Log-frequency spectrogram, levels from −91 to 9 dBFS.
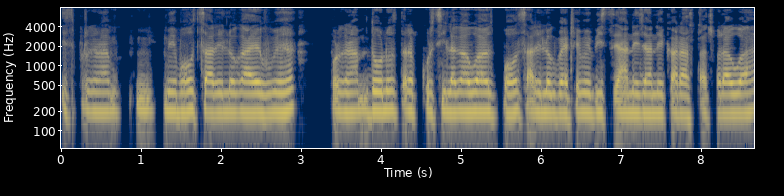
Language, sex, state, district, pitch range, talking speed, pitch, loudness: Hindi, female, Bihar, Bhagalpur, 185-195 Hz, 195 wpm, 190 Hz, -16 LUFS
